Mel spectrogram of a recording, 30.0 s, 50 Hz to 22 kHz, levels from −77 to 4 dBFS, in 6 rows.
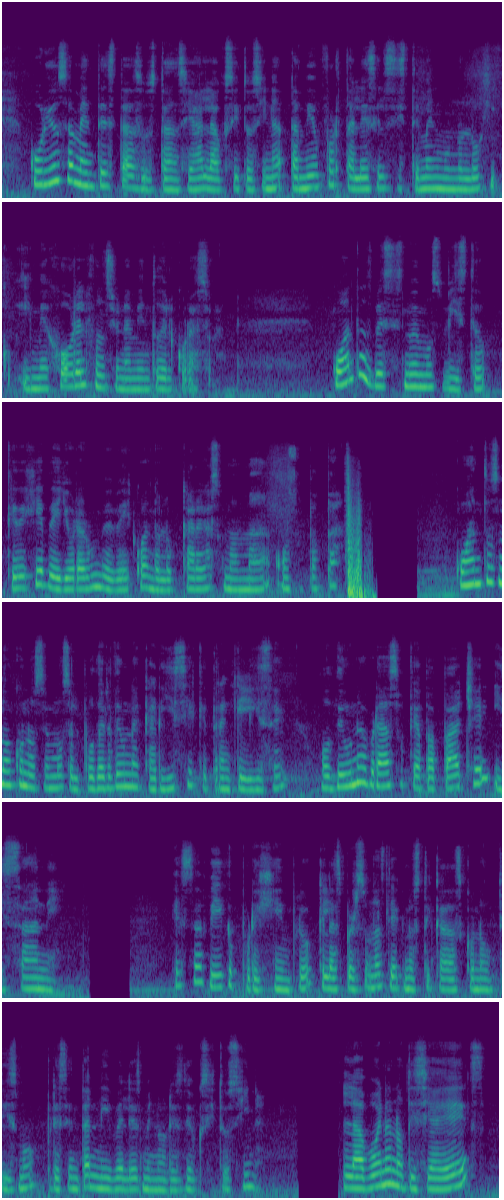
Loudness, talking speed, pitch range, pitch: -26 LUFS, 145 wpm, 180-220 Hz, 195 Hz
